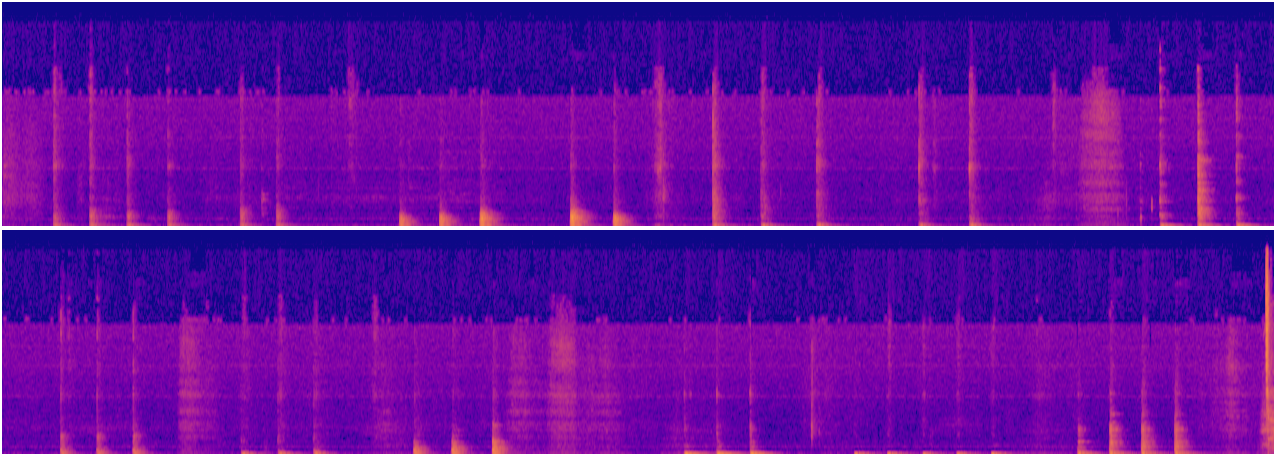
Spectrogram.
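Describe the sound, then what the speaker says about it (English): A long series of light taps and heavier knocks on a desk and a microphone boom stand during a shock mount test, arriving in short clusters of three to six hits with brief pauses, thudding and close, growing louder toward the end. "I'm going to tap the desk and then knock on the desk. I'll tap the stand or the boom and move my way up"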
